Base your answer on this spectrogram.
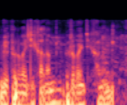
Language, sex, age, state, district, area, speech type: Bodo, male, 18-30, Assam, Baksa, rural, spontaneous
